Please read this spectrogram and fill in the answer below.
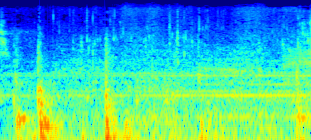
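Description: Boat at sea: a steady low rumble of wind and water against the hull with a faint steady hum, and a soft low knock a little under a second in.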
